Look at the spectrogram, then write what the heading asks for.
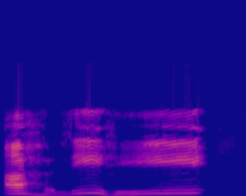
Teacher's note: दोनों हा अक्सा हलक से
